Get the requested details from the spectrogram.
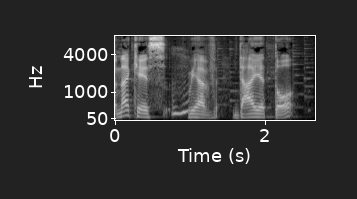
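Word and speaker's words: ダイエット: So just to go over pronunciation, we have dietto. – Dietto. – So a small tsu between the e and the to.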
